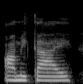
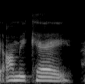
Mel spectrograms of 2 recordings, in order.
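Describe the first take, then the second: First: Amicae ending in the diphthong ai, ah-mee-kai; classical Latin pronunciation. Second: Amicae ending in a simple ay, ah-mee-kay; ecclesiastical Latin pronunciation. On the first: Guest contrasting classical amicae with church Latin. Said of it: "instead of, for example". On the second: Guest giving the church pronunciation of amicae. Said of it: "you would say". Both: Shown as a demonstration.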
